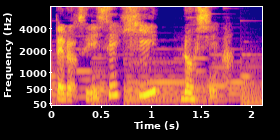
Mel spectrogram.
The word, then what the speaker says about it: Hiroshima: eso palabras como Hiroshima en realidad sí se pronuncia el H vale muchos dicen Hiroshima pero se dice Hiroshima y bueno nuestra primera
